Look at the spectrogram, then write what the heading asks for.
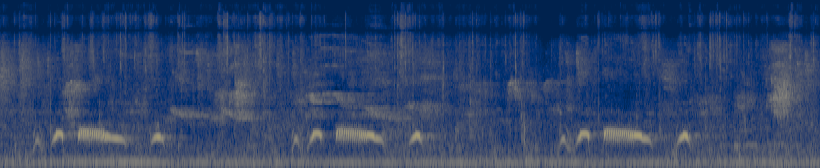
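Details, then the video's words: Lure-stimulating call of a spotted dove: three low phrases about every two and a half seconds, short hoot, drawn-out quavering coo, short hoot, with soft chirps of other birds behind. "Cu gáy kích bổi"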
